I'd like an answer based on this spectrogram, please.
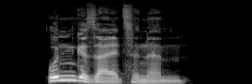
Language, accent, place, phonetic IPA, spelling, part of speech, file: German, Germany, Berlin, [ˈʊnɡəˌzalt͡sənəm], ungesalzenem, adjective, De-ungesalzenem.ogg
- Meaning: strong dative masculine/neuter singular of ungesalzen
